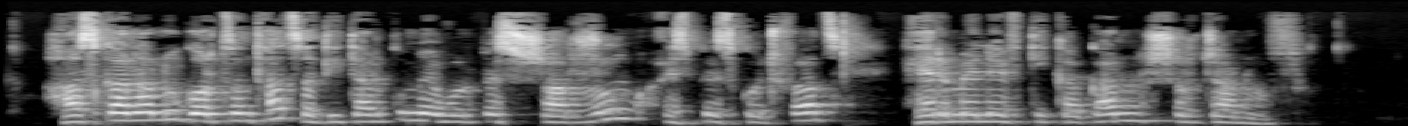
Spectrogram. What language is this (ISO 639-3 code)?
hye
